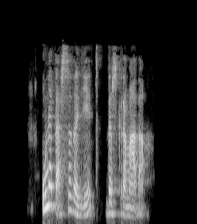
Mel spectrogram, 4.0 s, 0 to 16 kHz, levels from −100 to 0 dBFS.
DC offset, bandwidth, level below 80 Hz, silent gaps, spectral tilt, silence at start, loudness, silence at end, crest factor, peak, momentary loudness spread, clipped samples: under 0.1%; 7.8 kHz; -62 dBFS; 2.05-2.10 s; -4 dB/octave; 0.85 s; -18 LUFS; 1 s; 18 dB; -2 dBFS; 10 LU; under 0.1%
